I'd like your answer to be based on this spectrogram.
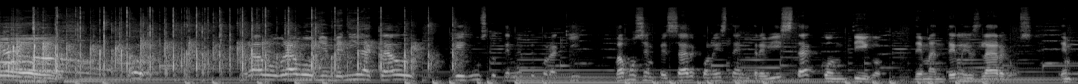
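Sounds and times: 
audience applause: 0:00.0 - 0:04.6
speech: 0:02.9 - 0:10.7.

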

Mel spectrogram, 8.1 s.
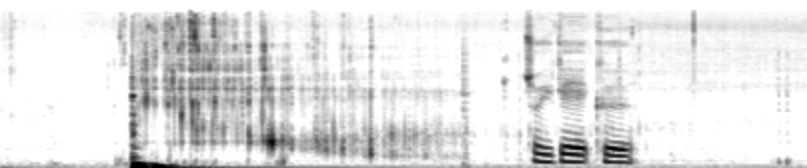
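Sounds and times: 
beer pouring into a glass: 0:01.3 - 0:06.8
speech: 0:05.3 - 0:06.4.

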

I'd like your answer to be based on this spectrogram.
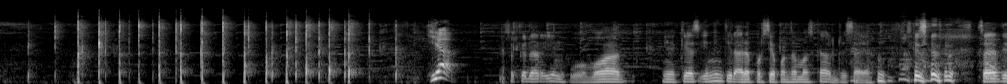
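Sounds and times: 
hands clapping in applause: 0:00.2 - 0:04.2
speech: 0:04.3 - 0:10.0
laughter: 0:08.6 - 0:10.0.

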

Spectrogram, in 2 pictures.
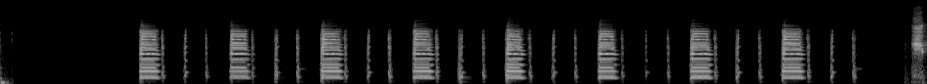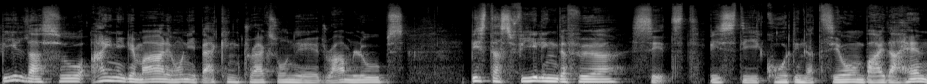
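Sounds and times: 
distorted electric guitar chord struck on beat one, strings muted: 0:01.4 - 0:08.6
speech: 0:09.2 - 0:18.5.

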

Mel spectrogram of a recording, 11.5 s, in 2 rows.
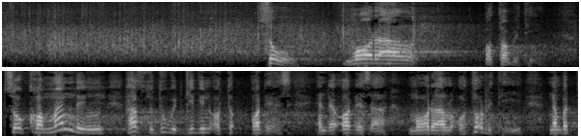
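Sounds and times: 
audience clapping hands: 0:00.0 - 0:04.8
speech: 0:02.6 - 0:04.2, 0:04.8 - 0:11.5.

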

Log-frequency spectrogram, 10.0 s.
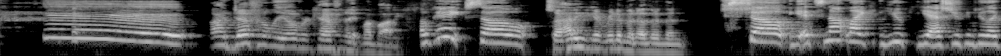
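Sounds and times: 
yawn: 0:00.0 - 0:02.0
speech: 0:01.8 - 0:10.0.

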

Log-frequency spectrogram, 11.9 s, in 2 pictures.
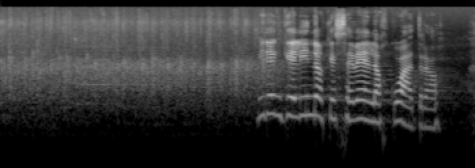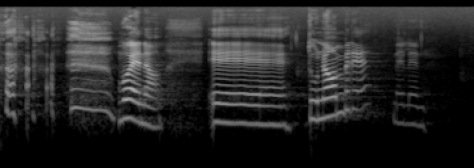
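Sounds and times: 
audience applause: 0:00.0 - 0:03.7
speech: 0:03.2 - 0:11.4
laughter: 0:05.9 - 0:07.0.

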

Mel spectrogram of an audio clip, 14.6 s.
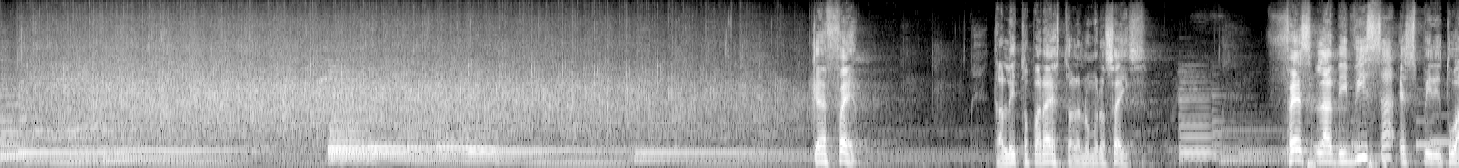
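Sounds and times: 
audience applause: 0:00.0 - 0:08.6
speech: 0:08.2 - 0:08.7, 0:10.0 - 0:11.6, 0:12.8 - 0:14.5.

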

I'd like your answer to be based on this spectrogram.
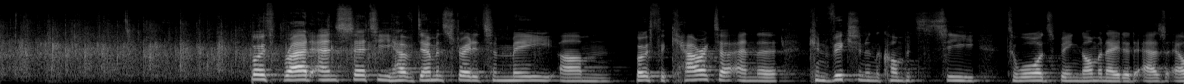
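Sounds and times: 
audience applause: 0:00.0 - 0:03.8
speech: 0:02.5 - 0:11.8.

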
